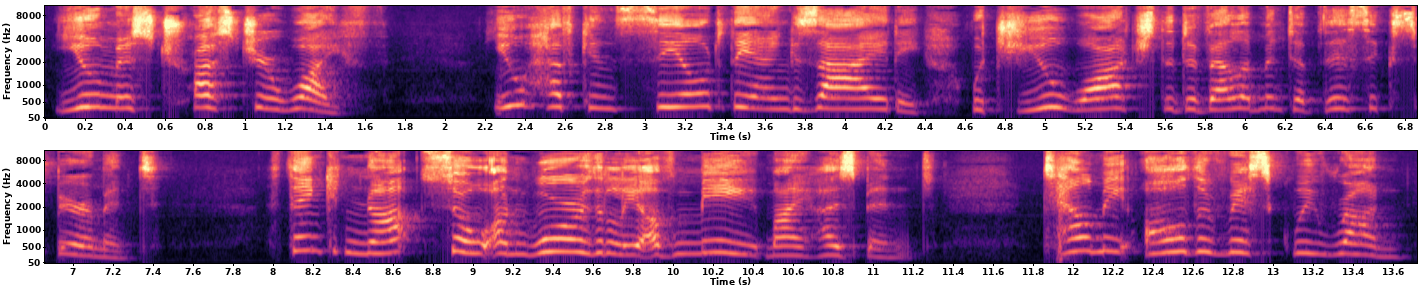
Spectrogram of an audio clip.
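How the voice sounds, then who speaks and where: A woman's voice: extremely high pitch, a little slow, voice pushed up. A woman reading the part of a devoted young wife in a raised voice, with formal old-fashioned speech. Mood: pleading. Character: devoted young wife, firm yet yielding.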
